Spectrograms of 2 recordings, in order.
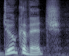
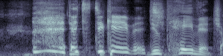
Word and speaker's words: Dutkiewicz: gentlemen it is do kovitch I probably did not say her last name correctly but she's gonna correct me what is the proper pronunciation of your name Duke Ava CH I will I will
